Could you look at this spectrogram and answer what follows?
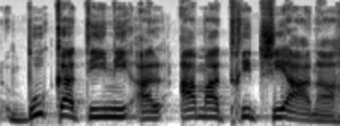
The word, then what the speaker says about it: Bucatini all'Amatriciana: Also, wir reden jetzt hier von Bucatini all'Amatriciana. Hallo Stefan, habe ich das richtig ausgesprochen? – Hallo, das hast du perfekt ausgesprochen.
